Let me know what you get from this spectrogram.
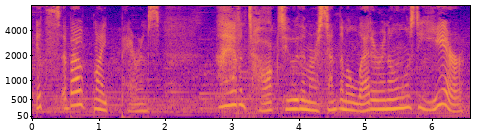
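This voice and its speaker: A woman voicing an anxious, studious young unicorn mare in a dramatic reading, speaking haltingly and hesitantly. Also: a little high, expressive. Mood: ashamed. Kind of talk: dramatic reading of fan fiction. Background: music.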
